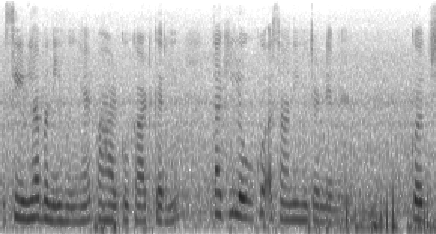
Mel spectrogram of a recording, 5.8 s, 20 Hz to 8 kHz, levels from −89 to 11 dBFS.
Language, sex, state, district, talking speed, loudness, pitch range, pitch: Hindi, female, Gujarat, Gandhinagar, 165 wpm, -18 LUFS, 195-235 Hz, 205 Hz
